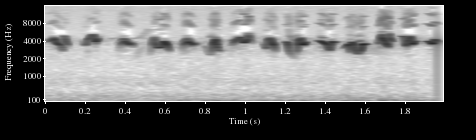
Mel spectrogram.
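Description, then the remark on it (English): A bird sings a rapid, steady series of high chirping notes, about seven per second, bright, with no other sounds or voices around it. It is a bird greeting the sunrise with song in winter, in February. “But even in winter, some birds greet the sunrise with song.”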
